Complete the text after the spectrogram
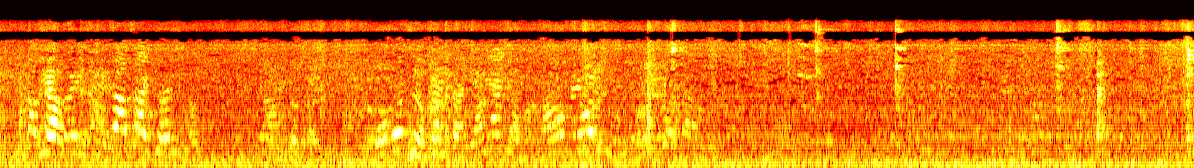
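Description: Dishes and utensils clatter behind a busy counter.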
